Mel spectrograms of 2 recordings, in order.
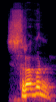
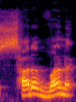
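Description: First: The opening s and r form one cluster. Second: A vowel separates the opening s and r. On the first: The speaker calls it right. "ਸ੍ਰ ਤੋਂ ਪਾਠ pronounce ਕਰੋ ਸ੍ਰ" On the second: The speaker calls it wrong. "ਇਹਨੂੰ ਸਰਵਣ ਇਦਾਂ ਨਹੀਂ"

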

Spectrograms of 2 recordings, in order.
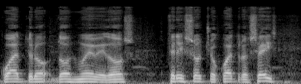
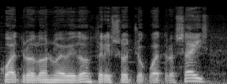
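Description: First: The number is said more slowly. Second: The number is said at a faster pace.

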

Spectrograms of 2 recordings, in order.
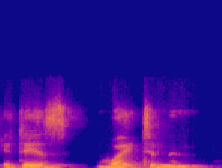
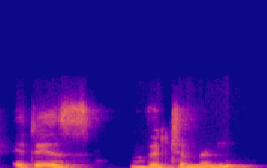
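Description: First: The first syllable rhymes with 'bite'. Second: The first syllable rhymes with 'bit'. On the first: This is the American form. "In American English" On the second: This is the British form. "In British English"

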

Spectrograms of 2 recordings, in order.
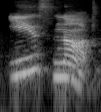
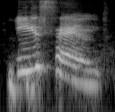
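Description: First: It is said as two separate words. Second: It is said as one contracted word. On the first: "is not es esta, está separado" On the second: "Esa forma corta se pronuncia isn't"

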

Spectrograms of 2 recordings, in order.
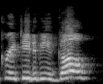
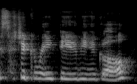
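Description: First: It is said in a hyped, excited way. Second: It is said in a relaxed, casual way.

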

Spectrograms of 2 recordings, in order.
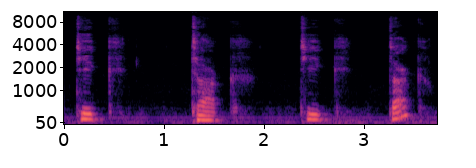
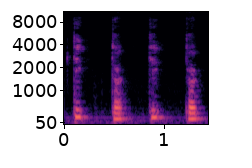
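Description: First: The ticks are spoken at a slow pace. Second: The ticks are spoken at a fast pace. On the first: The pendulum is set lower, so the clock runs slower. "wird die Uhr langsamer. Die Frequenz wird niedriger" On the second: The pendulum is set higher, so the clock runs faster. "Weiter oben"

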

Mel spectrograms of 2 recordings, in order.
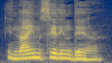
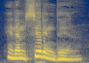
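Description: First: "I'm" is said fully with its diphthong. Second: "I'm" is reduced to a short "am" sound. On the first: "¿Y acaso pueden pronunciar I'm en este comentario?" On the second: "Aquí él pronuncia am"

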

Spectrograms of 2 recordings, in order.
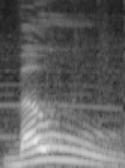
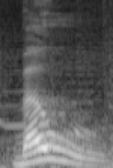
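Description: No difference in how they are said.

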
